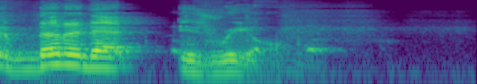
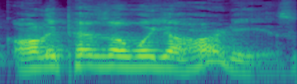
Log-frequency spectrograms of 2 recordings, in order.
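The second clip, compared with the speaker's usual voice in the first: usual speaking voice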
